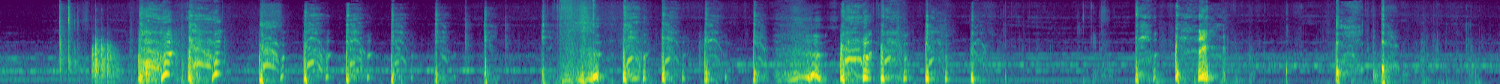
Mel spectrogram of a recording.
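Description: A man coughing and gagging in three fits of harsh bursts, retching at a foul smell.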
